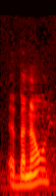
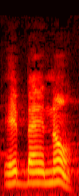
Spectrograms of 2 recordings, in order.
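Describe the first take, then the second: First: The phrase is said quickly, running together. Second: The phrase is said at a normal pace.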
